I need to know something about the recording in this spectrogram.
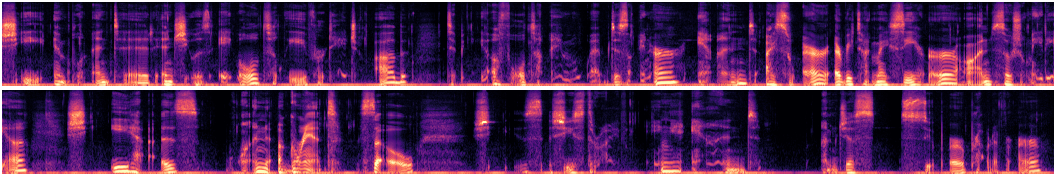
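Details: Adult woman diagnosed this year with spasmodic dysphonia; vocal cord spasms make her voice cut in and out, sometimes hoarse; she attributes it partly to voice overuse as a podcast host and to stress; real, seemingly occurring during interview; spasmodic dysphonia.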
